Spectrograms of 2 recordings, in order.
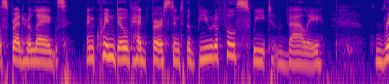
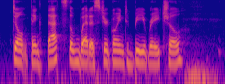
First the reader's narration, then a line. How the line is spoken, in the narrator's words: She growled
